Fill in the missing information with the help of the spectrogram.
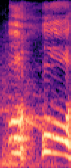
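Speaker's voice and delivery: high, loud oh; excited oh. Real, not acted. Commentator reacting to a suplex, high excited oh. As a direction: gasp out a thrilled oh.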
